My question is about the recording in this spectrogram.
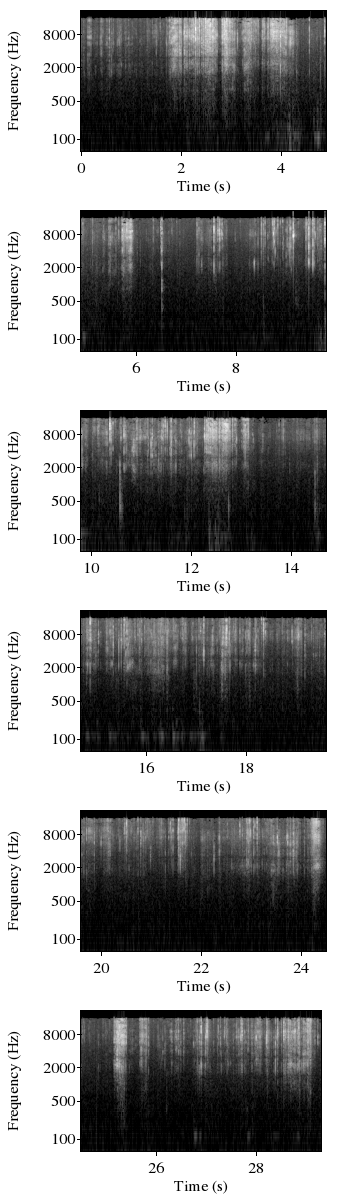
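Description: Hook-and-loop (Velcro) straps being pulled apart and handled by hand: irregular scratchy rips and rustles. The longest, loudest rips come about two to four seconds in, around twelve seconds and around twenty-five seconds.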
